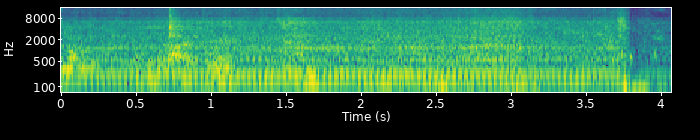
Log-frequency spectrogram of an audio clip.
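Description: Steady low hum with faint speech in the room. About four seconds in, a bump and a brief dropout as the handheld microphone is passed from hand to hand.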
